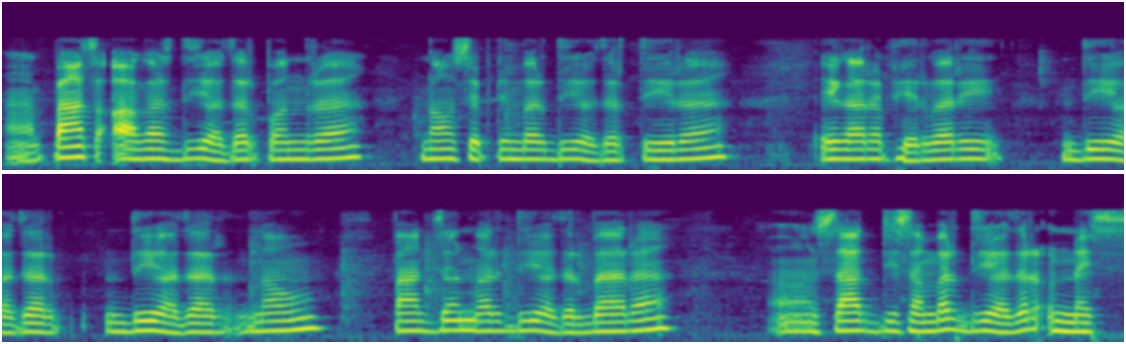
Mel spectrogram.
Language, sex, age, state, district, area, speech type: Nepali, female, 60+, West Bengal, Darjeeling, urban, spontaneous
